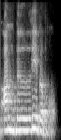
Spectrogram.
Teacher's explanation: You need to give emphasis on leave.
